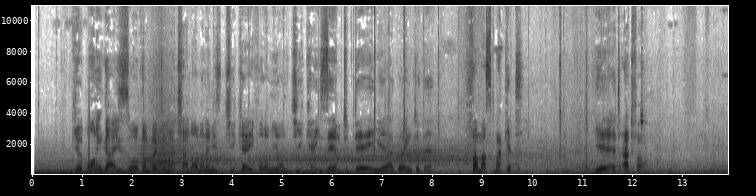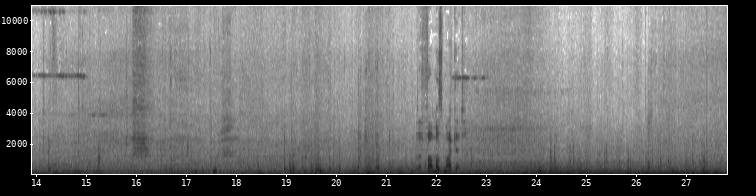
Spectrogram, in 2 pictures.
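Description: A car engine hums steadily as tyres roll over the road.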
